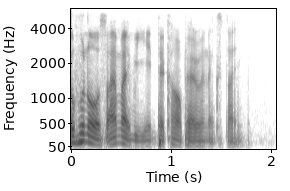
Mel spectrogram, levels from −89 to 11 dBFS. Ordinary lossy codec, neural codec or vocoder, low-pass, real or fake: Opus, 32 kbps; none; 5.4 kHz; real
